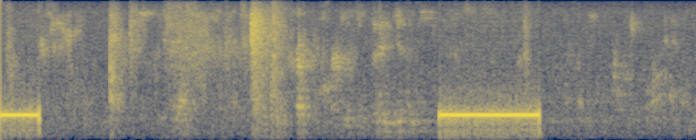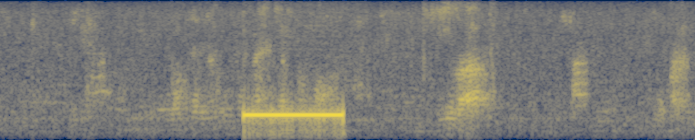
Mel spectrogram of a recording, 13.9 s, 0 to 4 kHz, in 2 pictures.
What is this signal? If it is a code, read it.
Ringback tone (Europe, 425 Hz), with speech.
